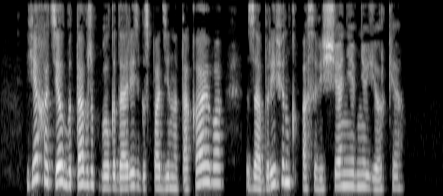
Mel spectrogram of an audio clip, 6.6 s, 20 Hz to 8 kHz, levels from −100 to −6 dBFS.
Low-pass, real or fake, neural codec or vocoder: 7.2 kHz; real; none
